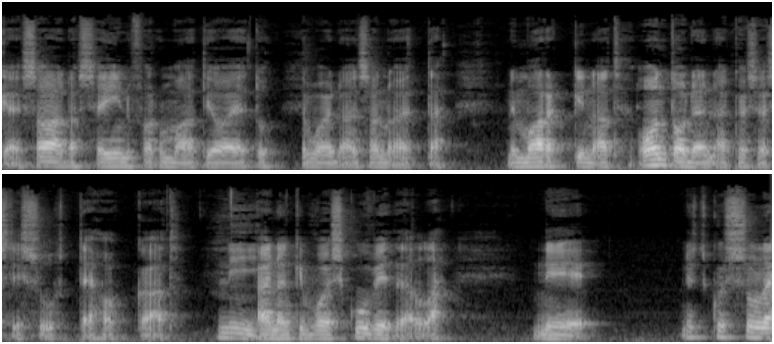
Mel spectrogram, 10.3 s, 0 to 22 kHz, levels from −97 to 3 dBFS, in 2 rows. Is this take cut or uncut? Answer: cut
